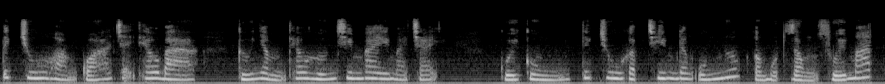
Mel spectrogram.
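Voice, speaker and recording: A woman narrating a fairy tale in a slow, gentle reading voice. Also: high voice, breathy edge. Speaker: storyteller.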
